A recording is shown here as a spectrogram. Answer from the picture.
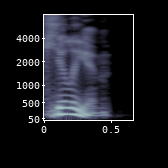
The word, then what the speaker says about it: Cillian: It's pronounced Killian.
